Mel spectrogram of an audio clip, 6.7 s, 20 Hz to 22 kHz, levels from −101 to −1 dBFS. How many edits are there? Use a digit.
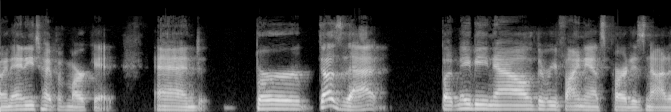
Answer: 1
